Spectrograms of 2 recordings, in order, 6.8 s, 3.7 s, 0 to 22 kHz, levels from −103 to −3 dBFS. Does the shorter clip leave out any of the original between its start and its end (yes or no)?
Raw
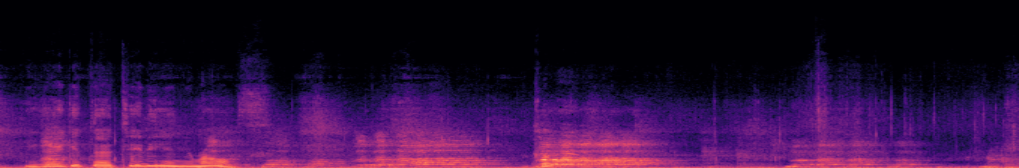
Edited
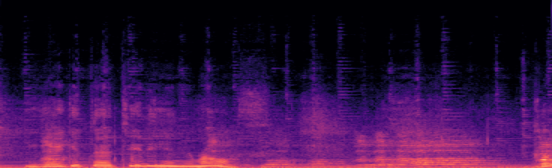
no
